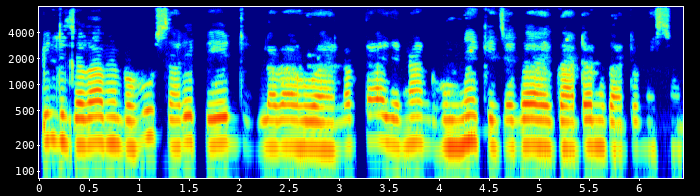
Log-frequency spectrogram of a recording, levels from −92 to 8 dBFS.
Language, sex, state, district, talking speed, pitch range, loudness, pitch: Hindi, female, Bihar, Saharsa, 175 wpm, 190-215 Hz, -17 LUFS, 200 Hz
